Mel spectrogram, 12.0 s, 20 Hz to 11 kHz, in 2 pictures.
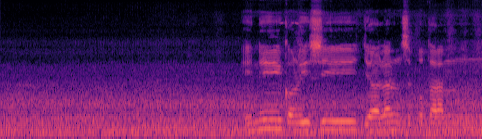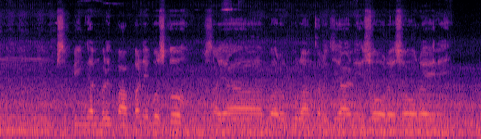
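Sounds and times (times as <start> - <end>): motor scooter engine rumble: 0.0 - 11.6
slow motorcycle and car traffic: 0.0 - 12.0.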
